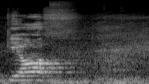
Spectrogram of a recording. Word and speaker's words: chaos: तो एओ का उच्चारण, एओ, ए और ओ का उच्चारण एओ की ध्वनि में, तो एओ का उच्चारण एओ आओ की ध्वनि में, जैसे क्यास, अव्यवस्था, क्यास, CHAOS, क्यास।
